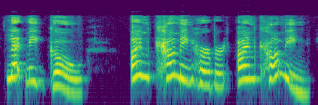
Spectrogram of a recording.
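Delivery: high, loud, desperate calling; frantic cry. Acted. Mother struggling loose and crying out to her son. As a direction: break free and call to him. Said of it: "she cried, struggling".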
